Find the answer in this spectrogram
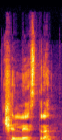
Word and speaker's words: Caelestra: Creo que se pronuncia Chelestra y creo que es así, sobre todo porque utiliza tracks con esta evocación como Caelo, que en realidad es cello en latín, y creo que, bueno, es Chelestra.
